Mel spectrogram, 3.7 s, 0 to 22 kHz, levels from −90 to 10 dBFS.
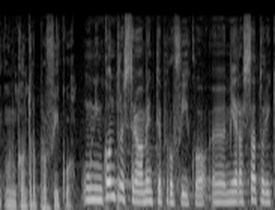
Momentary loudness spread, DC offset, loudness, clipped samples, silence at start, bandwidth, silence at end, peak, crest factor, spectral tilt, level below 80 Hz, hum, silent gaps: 10 LU; under 0.1%; -23 LUFS; under 0.1%; 0.05 s; 16 kHz; 0.05 s; -6 dBFS; 18 dB; -6 dB/octave; -42 dBFS; none; none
